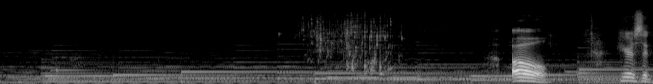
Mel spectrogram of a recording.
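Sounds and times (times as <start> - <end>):
water pouring from a cup: 2.9 - 4.3
speech: 5.1 - 5.6, 6.2 - 6.5.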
